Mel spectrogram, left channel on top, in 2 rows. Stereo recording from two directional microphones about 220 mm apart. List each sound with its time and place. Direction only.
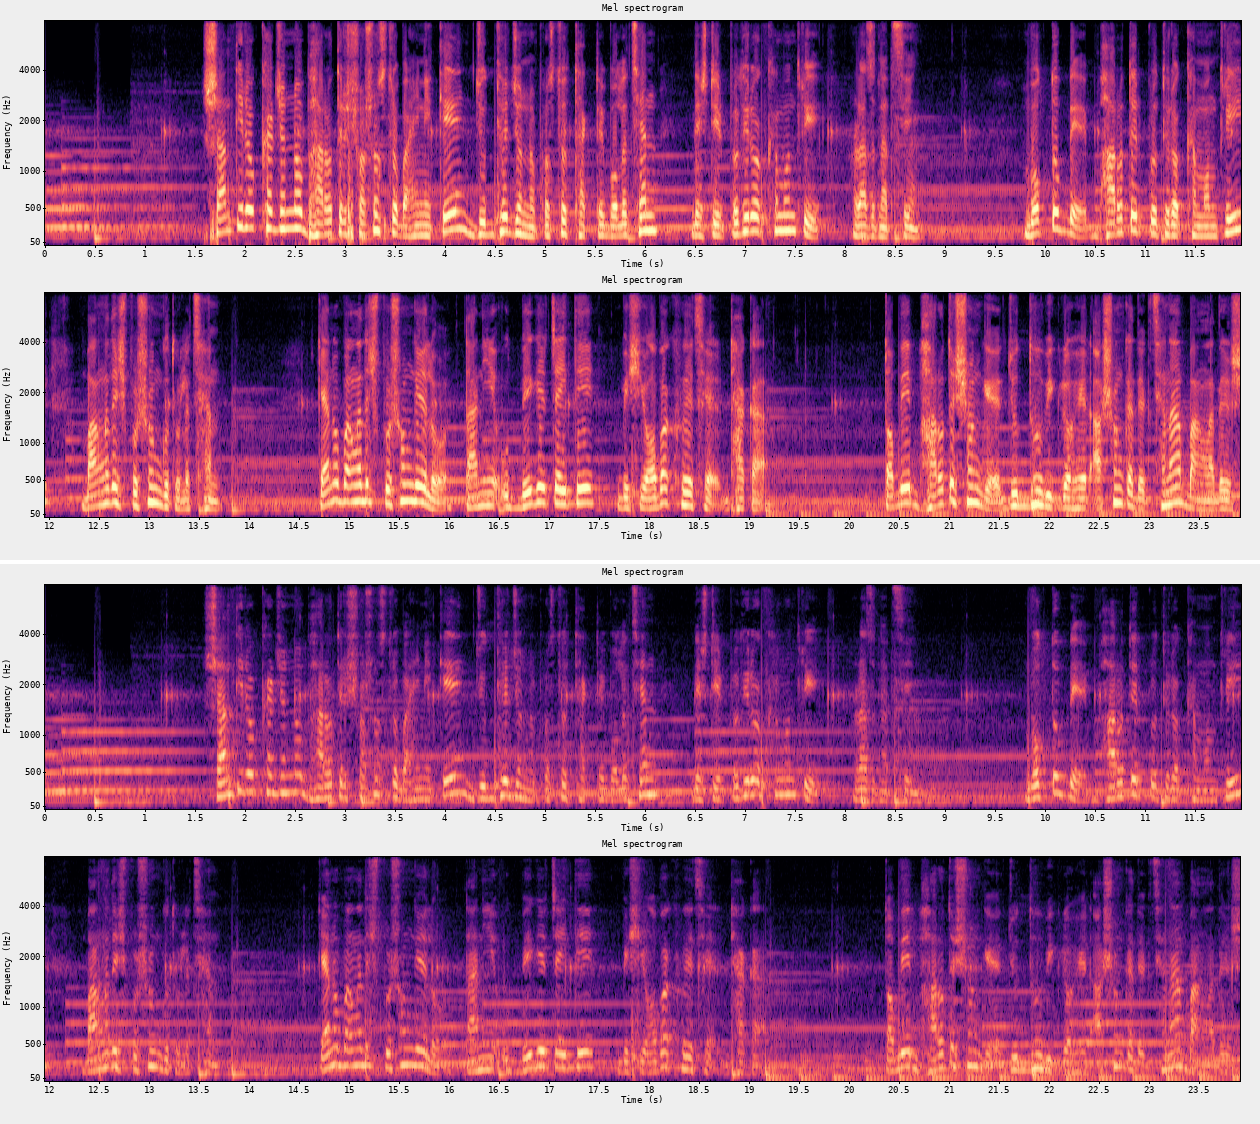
1.5 s a man's voice: 45° left (ahead or behind)
9.9 s a man's voice: 45° left (ahead or behind)
14.7 s a man's voice: 45° left (ahead or behind)
20.3 s a man's voice: 45° left (ahead or behind)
